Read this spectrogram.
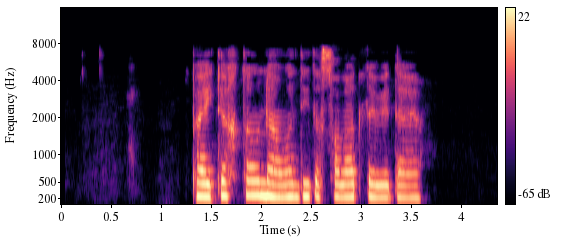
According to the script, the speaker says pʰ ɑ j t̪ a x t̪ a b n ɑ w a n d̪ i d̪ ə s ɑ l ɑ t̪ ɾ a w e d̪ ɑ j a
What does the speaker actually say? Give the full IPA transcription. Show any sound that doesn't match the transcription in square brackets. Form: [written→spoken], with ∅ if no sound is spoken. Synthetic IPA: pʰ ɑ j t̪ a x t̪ a [b→w] n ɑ w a n d̪ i d̪ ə s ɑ l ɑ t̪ [ɾ→l] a w e d̪ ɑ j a

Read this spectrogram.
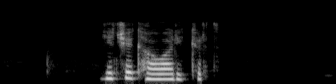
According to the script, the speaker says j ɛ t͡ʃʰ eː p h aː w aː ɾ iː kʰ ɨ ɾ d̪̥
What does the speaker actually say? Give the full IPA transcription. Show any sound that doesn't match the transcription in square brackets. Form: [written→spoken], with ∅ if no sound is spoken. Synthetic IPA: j ɛ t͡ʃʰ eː [p→k] h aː w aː ɾ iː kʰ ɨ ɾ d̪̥

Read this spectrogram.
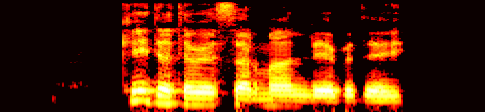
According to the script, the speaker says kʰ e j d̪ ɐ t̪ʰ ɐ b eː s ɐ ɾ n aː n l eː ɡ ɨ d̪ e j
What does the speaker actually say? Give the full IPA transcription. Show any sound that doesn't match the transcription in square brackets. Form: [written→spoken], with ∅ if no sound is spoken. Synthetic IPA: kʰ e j d̪ ɐ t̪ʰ ɐ [b→w] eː s ɐ ɾ [n→m] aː n l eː [ɡ→b] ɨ d̪ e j

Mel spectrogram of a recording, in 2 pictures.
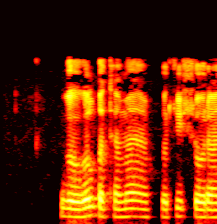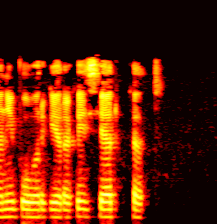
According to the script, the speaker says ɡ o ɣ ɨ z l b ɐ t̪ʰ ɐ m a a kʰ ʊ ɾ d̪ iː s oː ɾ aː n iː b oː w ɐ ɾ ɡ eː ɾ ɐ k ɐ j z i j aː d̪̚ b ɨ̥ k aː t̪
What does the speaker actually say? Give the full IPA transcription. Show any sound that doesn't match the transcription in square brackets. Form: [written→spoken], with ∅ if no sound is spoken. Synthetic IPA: ɡ o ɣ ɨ [z→∅] l b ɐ t̪ʰ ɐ m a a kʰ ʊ ɾ d̪ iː s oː ɾ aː n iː b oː w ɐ ɾ ɡ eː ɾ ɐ k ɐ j z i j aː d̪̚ b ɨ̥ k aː t̪

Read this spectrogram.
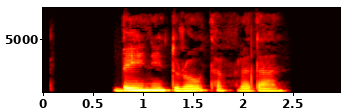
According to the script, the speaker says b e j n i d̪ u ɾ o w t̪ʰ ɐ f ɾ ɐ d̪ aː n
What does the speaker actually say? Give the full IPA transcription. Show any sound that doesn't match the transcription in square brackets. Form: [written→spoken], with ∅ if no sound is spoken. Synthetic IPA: b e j n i d̪ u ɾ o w t̪ʰ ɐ f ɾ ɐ d̪ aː n

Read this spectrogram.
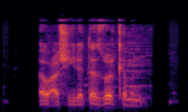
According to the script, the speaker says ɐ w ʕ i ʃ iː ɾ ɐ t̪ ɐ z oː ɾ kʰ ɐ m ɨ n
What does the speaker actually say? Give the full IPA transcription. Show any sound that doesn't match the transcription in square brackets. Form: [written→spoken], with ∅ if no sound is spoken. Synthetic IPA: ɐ w ʕ [i→a] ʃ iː ɾ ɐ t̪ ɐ z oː ɾ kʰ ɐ m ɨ n

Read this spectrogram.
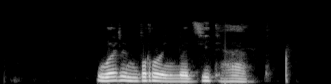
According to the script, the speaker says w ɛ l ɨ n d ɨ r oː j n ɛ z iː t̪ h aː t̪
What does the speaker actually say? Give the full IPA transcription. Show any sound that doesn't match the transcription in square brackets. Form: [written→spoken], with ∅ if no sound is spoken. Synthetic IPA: w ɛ [l→ɾ] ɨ n [d→b] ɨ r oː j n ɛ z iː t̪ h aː t̪

